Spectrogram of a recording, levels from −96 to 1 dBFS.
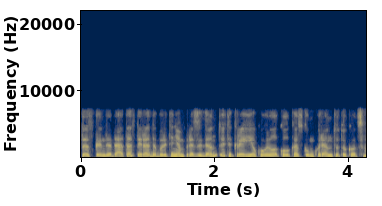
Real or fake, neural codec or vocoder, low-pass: real; none; 7.2 kHz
